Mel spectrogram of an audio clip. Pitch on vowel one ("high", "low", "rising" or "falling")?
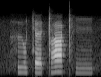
low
